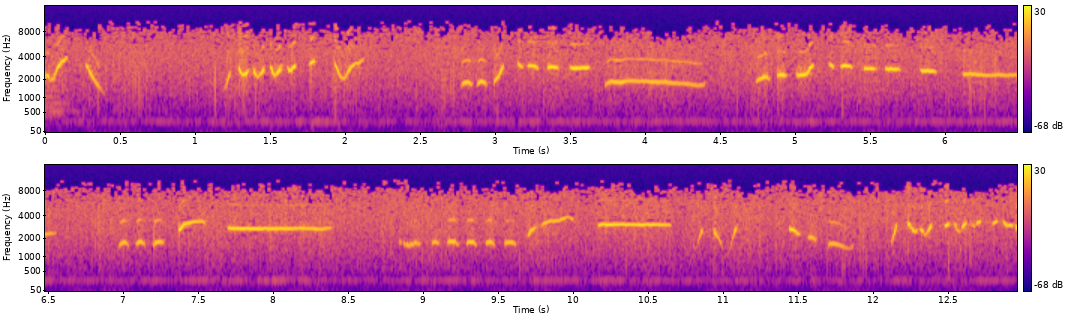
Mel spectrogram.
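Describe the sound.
A person whistles an imitation of a chaffinch's song: bright phrases of quick chirps, trills and sliding notes, repeated steadily over a faint constant low hum.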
